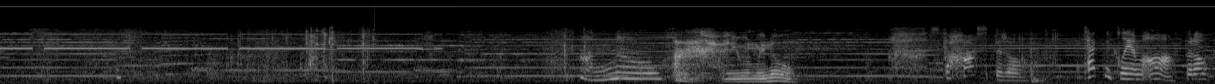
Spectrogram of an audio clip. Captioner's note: pager beeps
